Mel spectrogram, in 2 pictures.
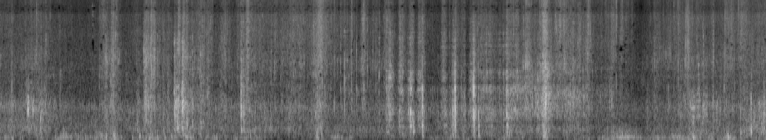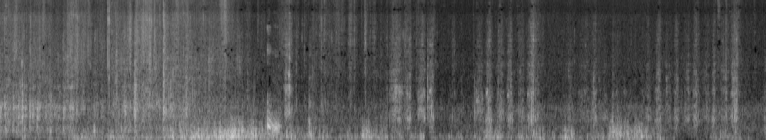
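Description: Irregular knocks, clatter and rustling from a bamboo pole being carried and handled among coconut palm fronds, with a person's voice at times.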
